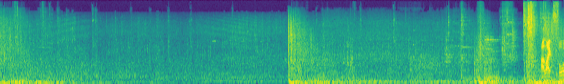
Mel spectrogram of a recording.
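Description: Chinese tank cannons firing in World of Tanks: a sudden loud blast cuts through engine rumble midway, followed by further booming shots near the end, with a voice talking over the battle.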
